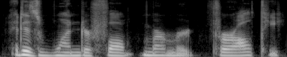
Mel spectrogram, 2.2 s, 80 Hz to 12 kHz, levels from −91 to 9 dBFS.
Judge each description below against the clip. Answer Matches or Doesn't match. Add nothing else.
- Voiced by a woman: Matches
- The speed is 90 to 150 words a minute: Matches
